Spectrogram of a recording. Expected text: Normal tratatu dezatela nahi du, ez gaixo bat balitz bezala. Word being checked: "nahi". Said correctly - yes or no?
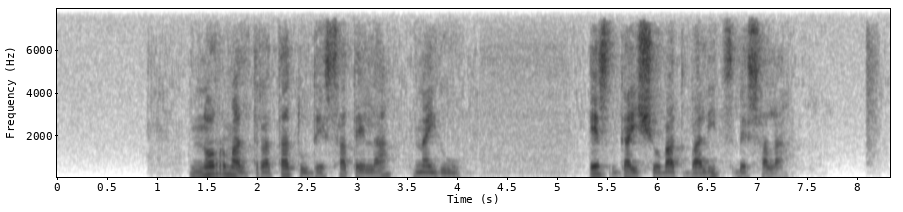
yes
